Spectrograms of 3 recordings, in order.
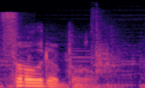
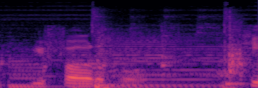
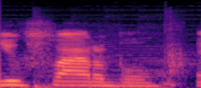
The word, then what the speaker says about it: ufotable: How you say it? – UFOtable. – UFOtable. He is. – I was calling him you fightable, and I felt like I was like fightable.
